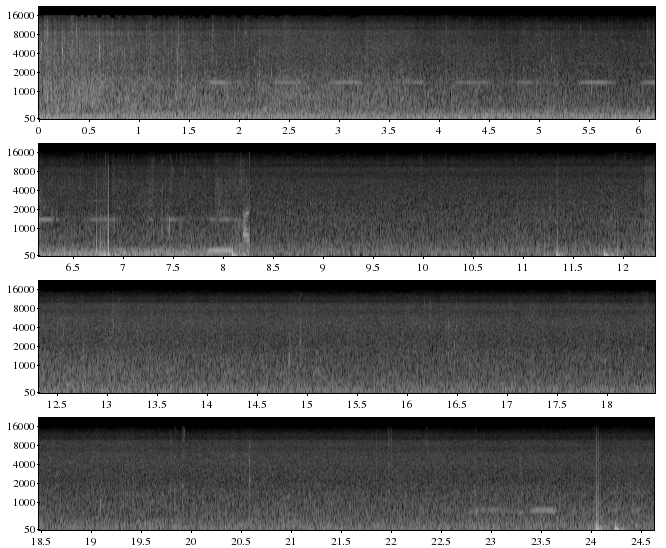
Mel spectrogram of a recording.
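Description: An excavator's diesel engine running with a high warning beep repeating about twice a second, over flowing mud and water. About eight seconds in, after a cut, a steady rushing noise takes over.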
